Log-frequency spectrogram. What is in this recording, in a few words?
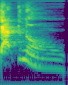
"TEKNO", SHOUTS; Best Service; Hyper Dance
